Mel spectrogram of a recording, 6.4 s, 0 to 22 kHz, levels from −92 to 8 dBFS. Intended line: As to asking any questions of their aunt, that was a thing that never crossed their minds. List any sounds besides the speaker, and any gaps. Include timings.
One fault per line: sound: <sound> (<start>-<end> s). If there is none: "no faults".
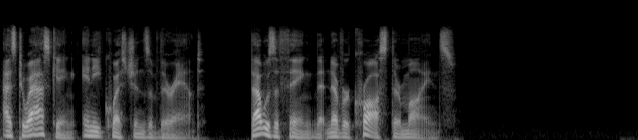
no faults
